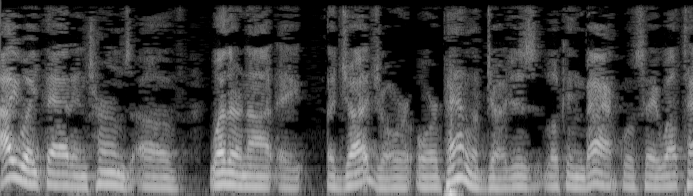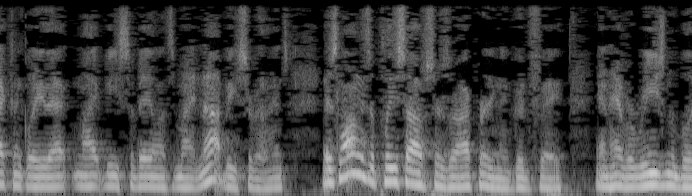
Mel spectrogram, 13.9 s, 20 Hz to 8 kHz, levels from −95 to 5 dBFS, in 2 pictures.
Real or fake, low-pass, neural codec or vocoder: real; 7.2 kHz; none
